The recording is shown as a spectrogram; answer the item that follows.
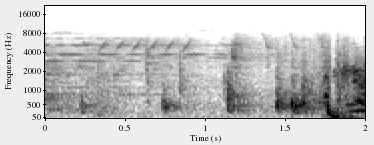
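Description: Background music playing, with footsteps and then a heavy thump near the end as a boot kicks a man crouched under a table.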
